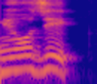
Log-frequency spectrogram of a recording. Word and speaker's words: music: जब भी S से पहले U आता है और S के बाद I आता है तो S का उच्चारण जय करते हैं। म्यूजिक, म्यूजिक होता है संगीत, म्यूजिक मीन्स संगीत, ठीक है ना।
